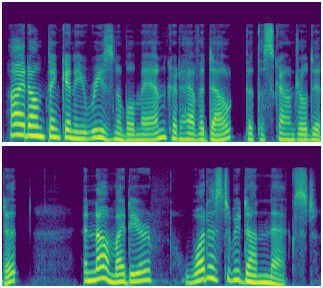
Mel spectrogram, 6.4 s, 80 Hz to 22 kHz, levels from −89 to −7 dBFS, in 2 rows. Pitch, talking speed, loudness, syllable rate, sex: 200 Hz, 235 wpm, -17 LUFS, 5.8 syllables/s, female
